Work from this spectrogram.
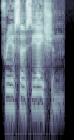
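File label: "free association", British English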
